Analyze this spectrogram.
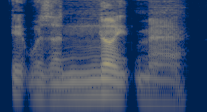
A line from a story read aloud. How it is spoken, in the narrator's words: said Ron in a surly voice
